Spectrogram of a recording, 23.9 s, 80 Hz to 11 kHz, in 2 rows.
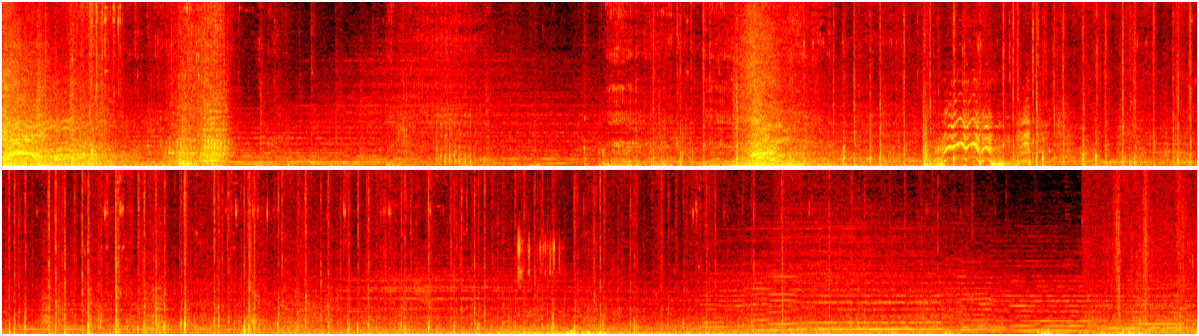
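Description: Hooves clip-clop steadily on a road in The Witcher 3, with occasional neighs and snorts, alongside music and ambient game sound, and a few voices speaking at times.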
